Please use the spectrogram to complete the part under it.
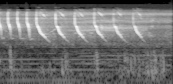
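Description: Cardinal calling: many clear, downward-slurred whistles repeat at a quick, even pace. They are bright and fairly loud over a faint, low background murmur.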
